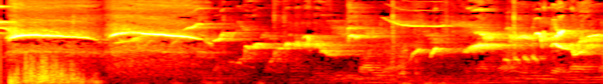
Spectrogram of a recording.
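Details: White-rumped shama in its third moult season, trained for singing contests; a short rough noise opens, then two long, pure whistled notes, followed by softer stepped phrases and thin high flourishes.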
